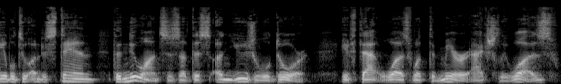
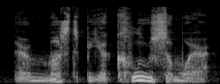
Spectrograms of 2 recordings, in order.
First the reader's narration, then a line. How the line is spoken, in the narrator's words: the drow groaned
